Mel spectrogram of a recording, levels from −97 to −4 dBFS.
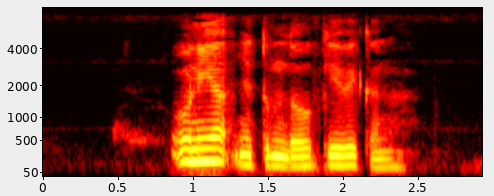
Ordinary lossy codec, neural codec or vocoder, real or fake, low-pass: AAC, 32 kbps; none; real; 7.2 kHz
